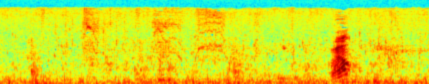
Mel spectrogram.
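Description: Wind rumbling on the microphone over choppy water around a small boat, with a man's short rising exclamation about three and a half seconds in.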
